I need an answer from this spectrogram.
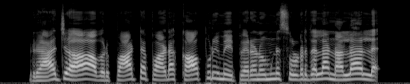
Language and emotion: Tamil, angry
